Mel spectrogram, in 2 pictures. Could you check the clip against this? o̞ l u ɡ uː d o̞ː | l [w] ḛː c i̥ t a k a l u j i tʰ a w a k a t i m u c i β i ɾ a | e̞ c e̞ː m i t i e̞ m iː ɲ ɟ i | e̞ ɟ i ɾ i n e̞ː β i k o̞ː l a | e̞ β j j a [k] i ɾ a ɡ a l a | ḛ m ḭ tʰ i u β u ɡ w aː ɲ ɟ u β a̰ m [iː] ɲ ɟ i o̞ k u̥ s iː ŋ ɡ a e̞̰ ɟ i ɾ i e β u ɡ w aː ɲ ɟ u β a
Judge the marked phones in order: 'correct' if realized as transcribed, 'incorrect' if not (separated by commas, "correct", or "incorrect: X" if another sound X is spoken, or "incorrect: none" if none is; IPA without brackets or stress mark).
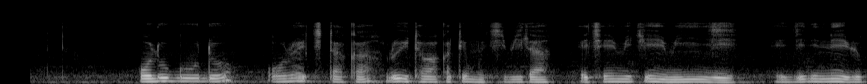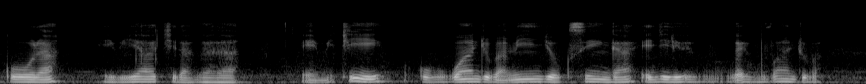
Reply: correct, incorrect: c, correct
